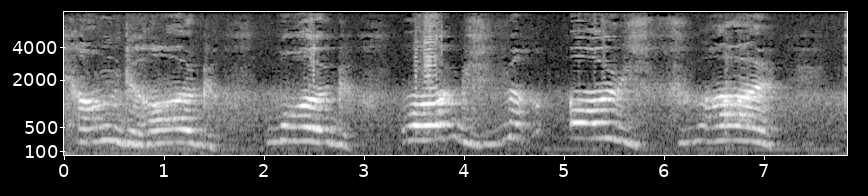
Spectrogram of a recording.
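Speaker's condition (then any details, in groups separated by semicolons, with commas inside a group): Cerebral palsy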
